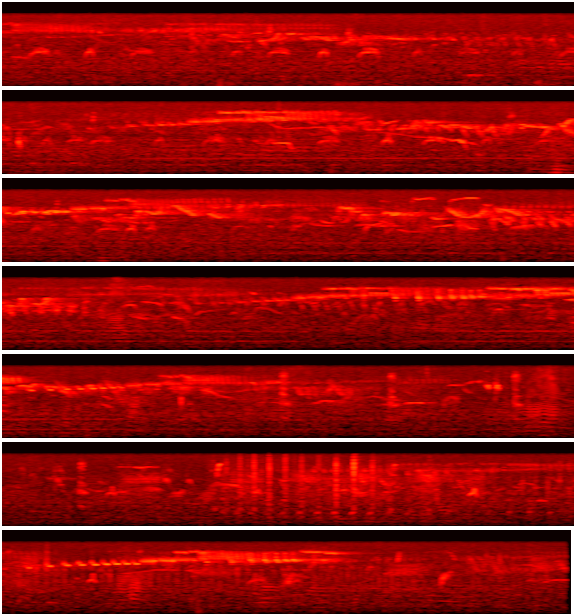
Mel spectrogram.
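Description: Small birds singing faint, high chirping and warbling phrases with short pauses between them, evening birdsong over an open field. About two-thirds of the way through there is a brief rapid buzzing rattle.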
